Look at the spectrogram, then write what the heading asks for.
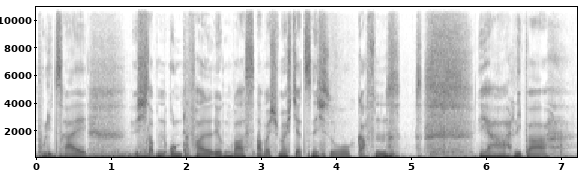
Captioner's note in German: japst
